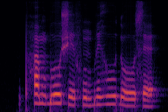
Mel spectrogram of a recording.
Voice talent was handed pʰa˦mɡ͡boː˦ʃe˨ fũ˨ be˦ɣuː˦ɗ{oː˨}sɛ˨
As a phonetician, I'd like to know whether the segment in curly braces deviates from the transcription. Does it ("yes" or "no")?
no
